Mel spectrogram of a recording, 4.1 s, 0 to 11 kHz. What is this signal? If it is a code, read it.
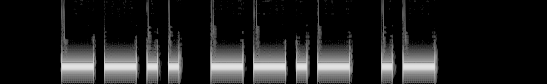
Morse code, heard as a keyed tone, about 15 wpm, 700 Hz. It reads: ZQA
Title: USA Call Sign Postfixes - 3 Letters 15wpm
